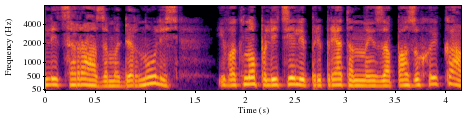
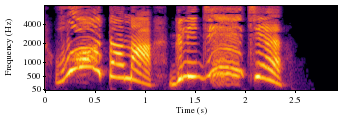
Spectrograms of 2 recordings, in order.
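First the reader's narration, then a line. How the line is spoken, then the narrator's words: Toothless old woman's piercing shriek. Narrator (Russian): беззубая, сморщенная, словно печеное яблоко старуха, пронзительно завизжала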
